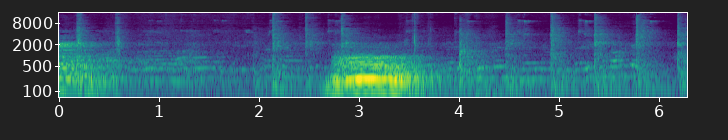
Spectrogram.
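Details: Cow at a gaushala (cow shelter) ashram in Majari, Jhunjhunu, India, giving one drawn-out low moo of about a second near the middle, with clattering, knocks and brief human voices around it.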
